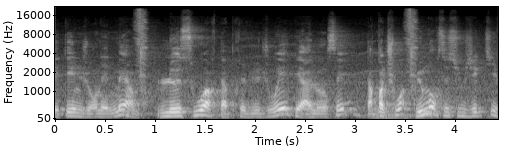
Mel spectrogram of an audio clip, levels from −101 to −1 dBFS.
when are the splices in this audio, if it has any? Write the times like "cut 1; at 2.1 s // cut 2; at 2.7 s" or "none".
cut 1; at 0.9 s // cut 2; at 3.6 s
